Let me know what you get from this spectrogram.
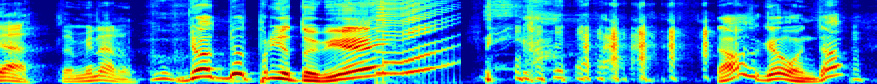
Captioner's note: speaking In Foreign Language; laughing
